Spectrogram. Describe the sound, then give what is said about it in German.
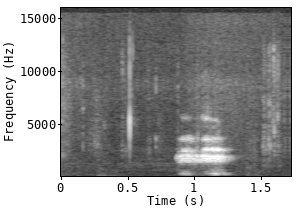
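A single brief, wet chewing smack of someone eating a sausage, a short moist burst of mouth noise amid quiet, followed by a faint click. “Dir gell, viel Vergnügen jetzt noch bei, deinem, bei, der, äh, bei deiner Wurst schmatzen.”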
